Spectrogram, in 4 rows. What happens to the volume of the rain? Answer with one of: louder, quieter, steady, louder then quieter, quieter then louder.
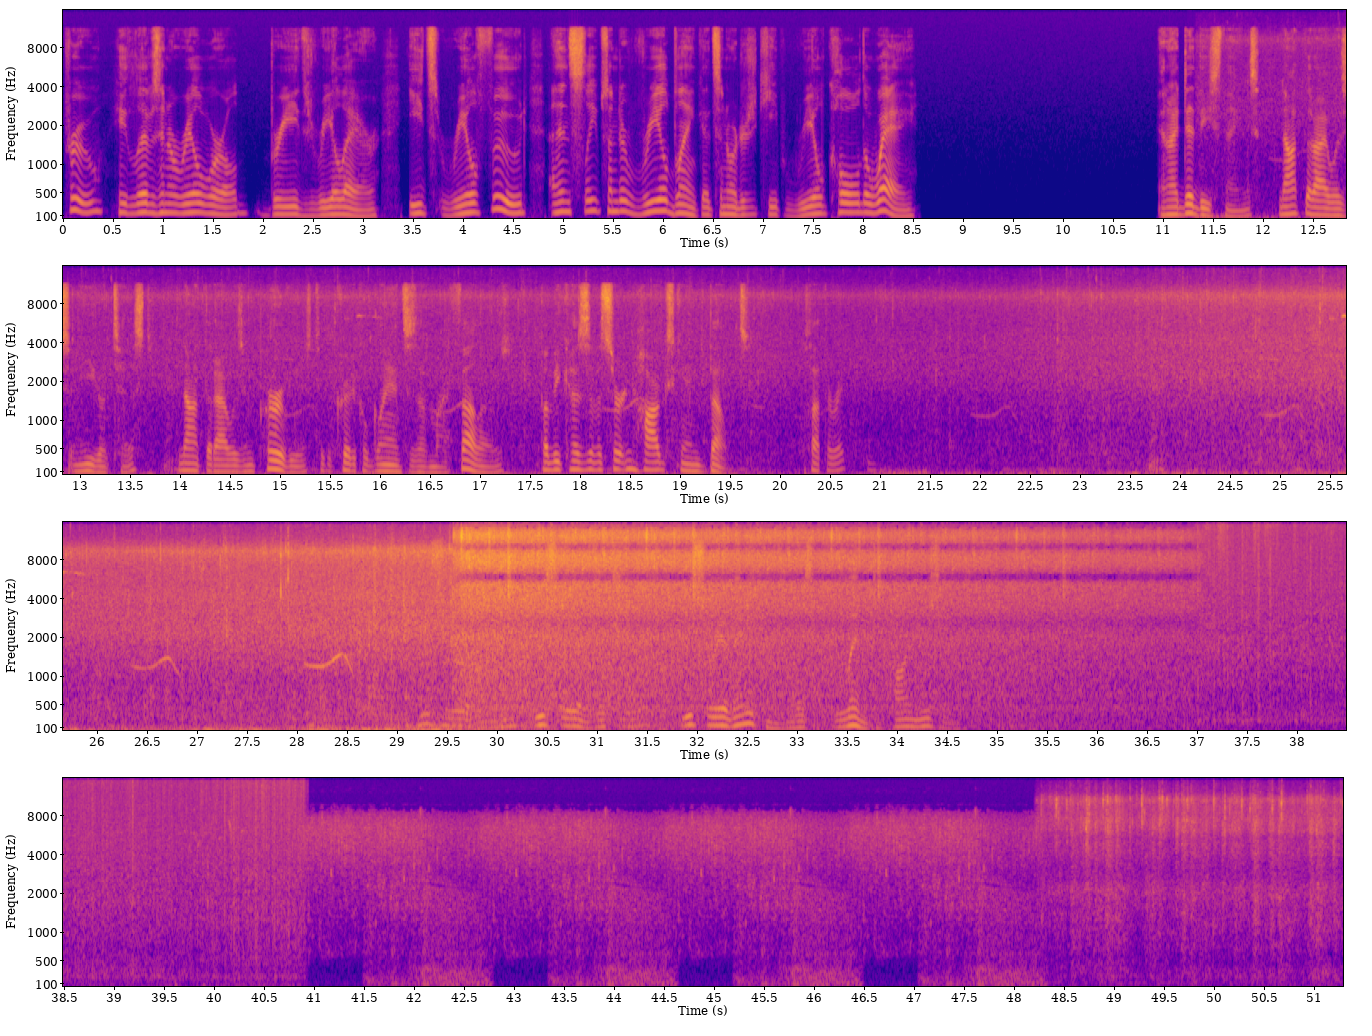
louder then quieter.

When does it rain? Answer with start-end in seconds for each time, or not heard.
11.3-51.2.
